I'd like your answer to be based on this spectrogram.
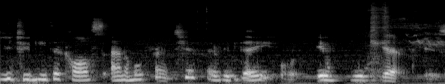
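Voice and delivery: quiet whisper. A player's character pulls Raina aside to tell her something, whispering. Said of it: "I just wanna whisper to her".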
